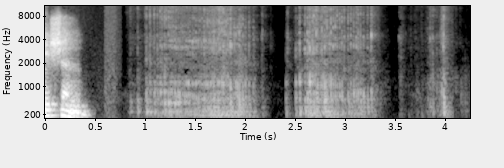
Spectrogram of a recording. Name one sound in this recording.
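A blade slices through packing tape on a cardboard box.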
